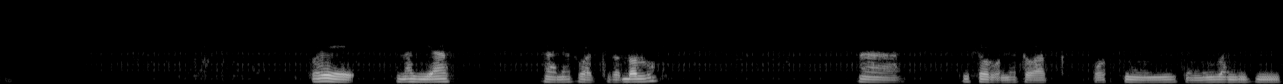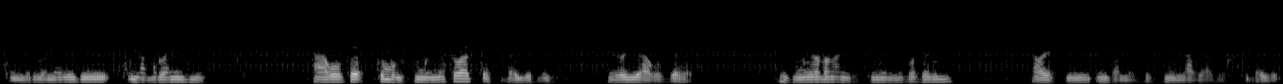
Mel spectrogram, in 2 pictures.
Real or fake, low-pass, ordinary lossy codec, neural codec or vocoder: real; 3.6 kHz; MP3, 32 kbps; none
